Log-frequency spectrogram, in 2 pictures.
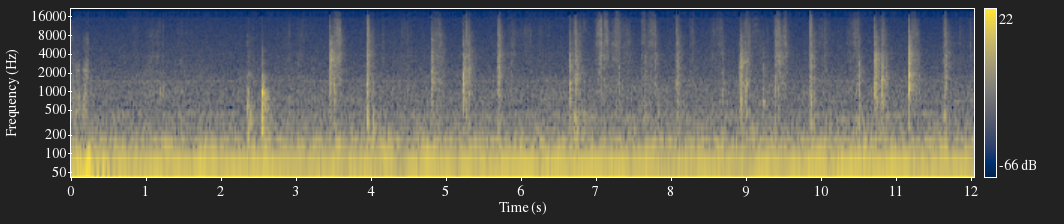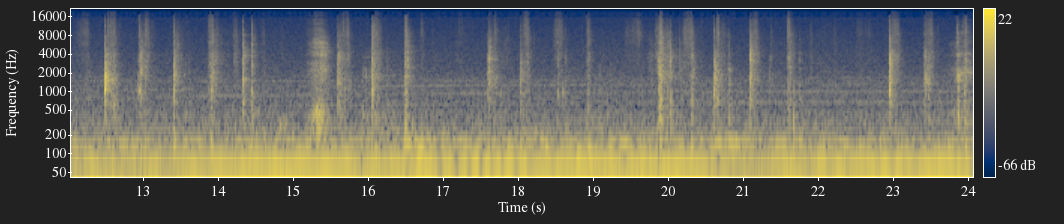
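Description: Tarot-style pick-a-card deck being shuffled and drawn, with crisp, close card snaps and riffles scattered irregularly over a steady low background hum, no talking.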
